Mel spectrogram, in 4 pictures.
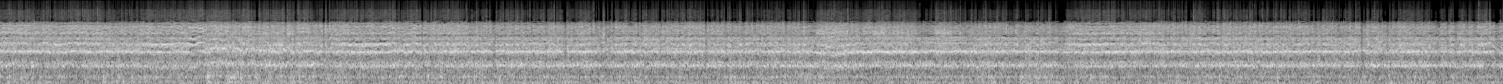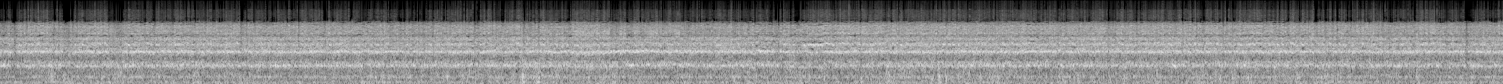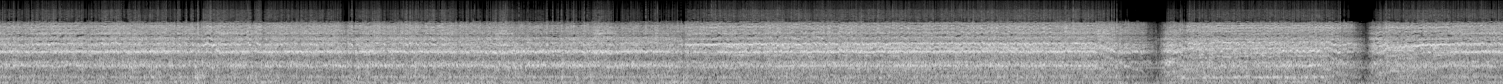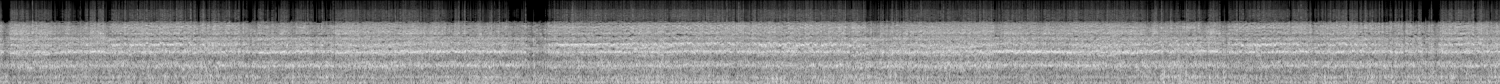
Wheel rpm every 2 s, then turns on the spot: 220, 240, 230, 230, 230, 230, 230, 230, 230, 240, 230, 230, 230, 230, 240, 230, 230, 230, 230, 210, 160, 160, 190, 220, 220, 220, 220, 220, 230, 230.
none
